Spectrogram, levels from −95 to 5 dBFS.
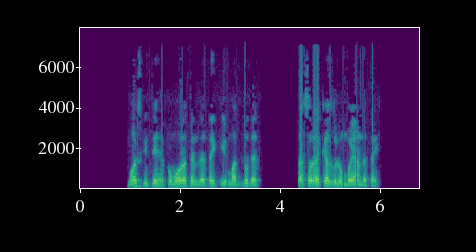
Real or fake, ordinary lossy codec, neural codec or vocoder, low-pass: real; MP3, 32 kbps; none; 7.2 kHz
